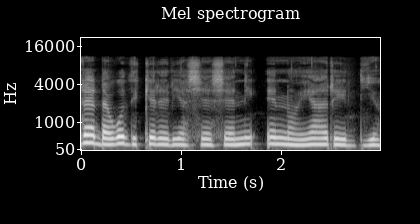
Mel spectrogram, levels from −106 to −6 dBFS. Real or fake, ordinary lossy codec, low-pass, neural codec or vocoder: real; none; 10.8 kHz; none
